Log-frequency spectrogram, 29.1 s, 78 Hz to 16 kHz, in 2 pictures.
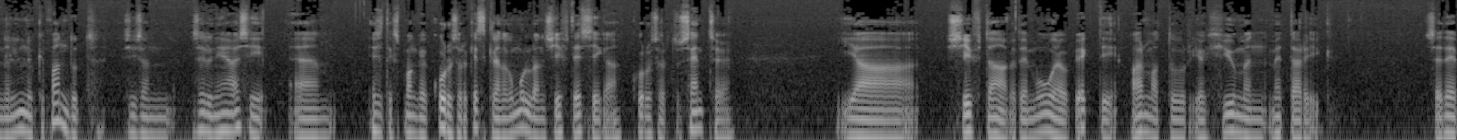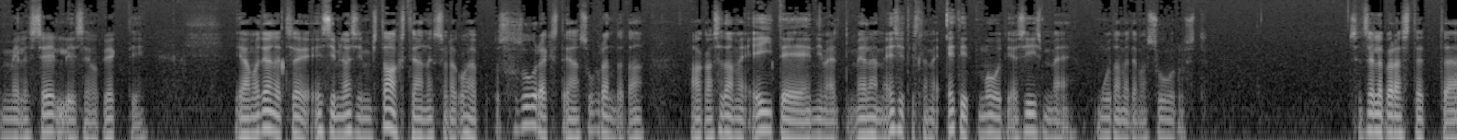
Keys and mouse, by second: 5.5 shift+s, 10.1 shift+a, 15.2 KP_Decimal, 19.1 s, 24.1 Tab, 24.7 a, 25.0 a, 25.9 s, 27.3 z, 28.1-29.1 drag.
